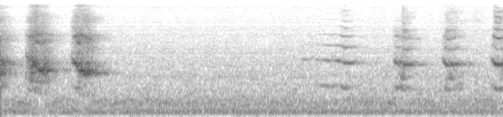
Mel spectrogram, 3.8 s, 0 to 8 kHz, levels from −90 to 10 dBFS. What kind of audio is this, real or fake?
fake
